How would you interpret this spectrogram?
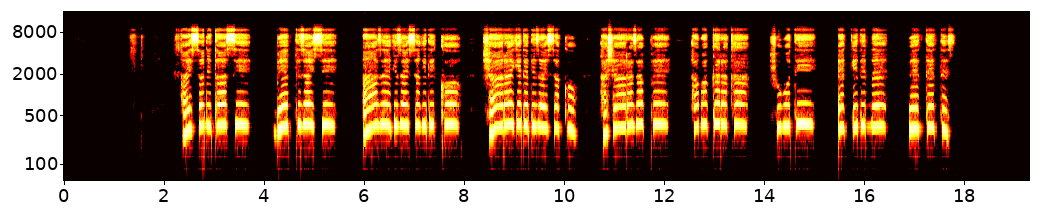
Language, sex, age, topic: Gamo, female, 25-35, government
